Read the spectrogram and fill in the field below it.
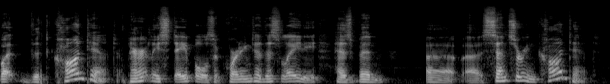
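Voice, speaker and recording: In a very clean recording with a silent background, a man talks at a moderate pace with lively intonation. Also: medium pitch for a man. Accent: Canadian. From Manitoba, Canada. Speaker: forensic engineer and report author. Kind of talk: interview. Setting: studio. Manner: repetitive, halting restarts.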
